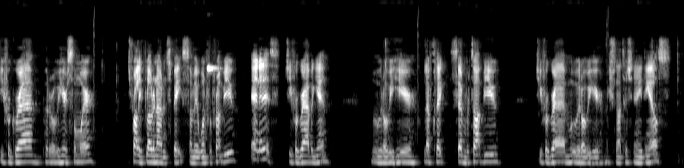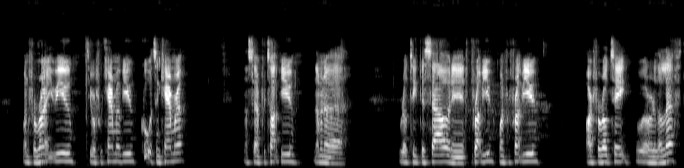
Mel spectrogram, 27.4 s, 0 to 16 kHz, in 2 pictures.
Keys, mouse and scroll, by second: 0.2 g, 4.2 KP_1, 5.8 g, 9.2 KP_7, 10.9 g, 13.5 KP_1, 15.4 KP_0, 19.0 KP_7, 23.1 KP_1, 26.0 r.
